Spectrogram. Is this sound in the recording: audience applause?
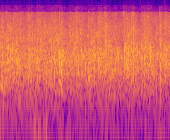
yes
